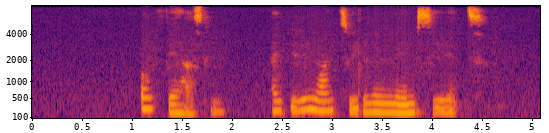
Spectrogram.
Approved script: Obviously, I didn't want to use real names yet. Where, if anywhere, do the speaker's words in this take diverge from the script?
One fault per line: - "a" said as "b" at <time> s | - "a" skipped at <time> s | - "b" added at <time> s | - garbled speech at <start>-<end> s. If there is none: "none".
- "use" skipped at 3.2 s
